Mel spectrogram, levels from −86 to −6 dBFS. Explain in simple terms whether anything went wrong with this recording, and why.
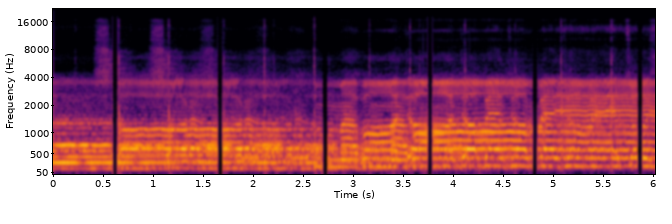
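Yes, there's a gap between chunks problem. The sound cuts out for about 50 ms at 0.60, 1.65, 2.70, 3.75, 4.80 and 5.85 s, once every second. It's delivered in one-second pieces, and a short stretch of silence gets stuck between each one.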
